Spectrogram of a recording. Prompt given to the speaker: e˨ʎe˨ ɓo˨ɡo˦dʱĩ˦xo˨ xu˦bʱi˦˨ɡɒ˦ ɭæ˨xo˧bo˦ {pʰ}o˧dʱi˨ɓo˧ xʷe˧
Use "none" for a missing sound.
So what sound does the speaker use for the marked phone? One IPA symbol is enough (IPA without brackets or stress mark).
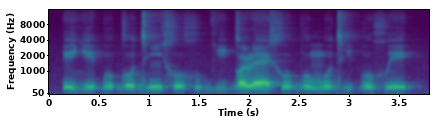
m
